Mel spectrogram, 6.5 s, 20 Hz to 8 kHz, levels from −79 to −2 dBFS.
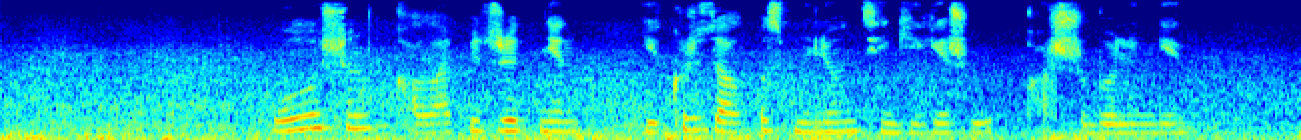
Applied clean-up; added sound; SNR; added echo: none; Engine / Aircraft; 3 dB; none.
